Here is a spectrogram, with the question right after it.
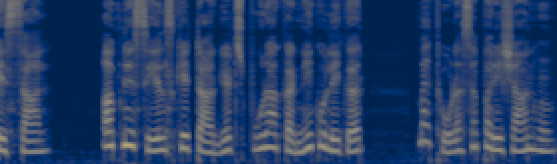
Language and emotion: Urdu, fearful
